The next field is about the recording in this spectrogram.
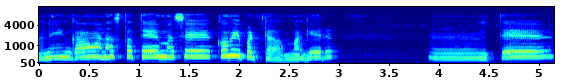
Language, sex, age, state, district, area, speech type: Goan Konkani, female, 60+, Goa, Ponda, rural, spontaneous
